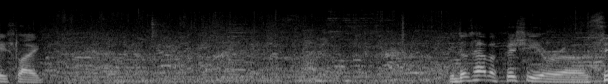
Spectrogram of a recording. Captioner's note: restaurant chatter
